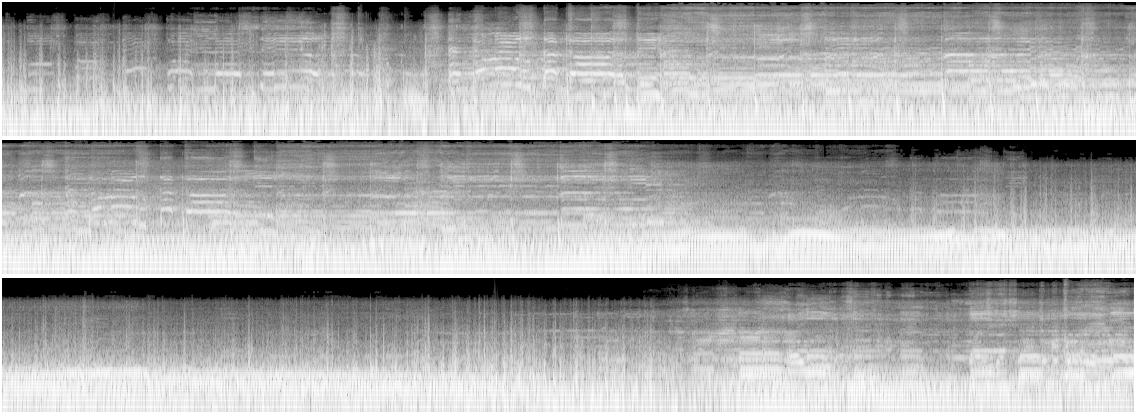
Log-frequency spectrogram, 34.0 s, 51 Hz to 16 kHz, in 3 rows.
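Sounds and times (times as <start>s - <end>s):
song from motorcycle radio: 0.0s - 23.3s, 26.8s - 34.0s
motorcycle engine: 0.0s - 34.0s.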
